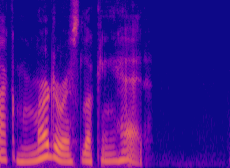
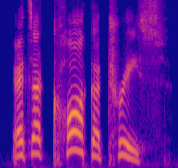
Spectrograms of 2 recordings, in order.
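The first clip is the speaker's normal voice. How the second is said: high, loud, drawn-out yell; 9 semitones higher, 5 dB louder, slower than usual. A narrator's reading. Police chief correcting the fire chief, yelling. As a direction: yell the monster's name in alarm. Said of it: "yelled the chief of police".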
